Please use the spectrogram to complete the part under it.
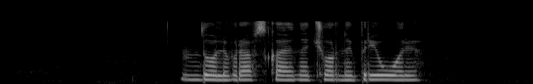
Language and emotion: Russian, neutral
